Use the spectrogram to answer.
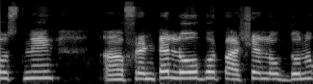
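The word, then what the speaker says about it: parietal: पैरेटल भी पैराइटल। बोल देते हैं, पार्शियल भी बोलते हैं पैराइटल। उसको ना, पैरेटल लोब कहते हैं मोस्टली। ठीक है, पैरेटल। कई जगह प्रोनाउंसिएशन पार्शियल लोब भी कहते हैं उसको, ठीक है। पैरेटल भी इसको बोल सकते हैं।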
